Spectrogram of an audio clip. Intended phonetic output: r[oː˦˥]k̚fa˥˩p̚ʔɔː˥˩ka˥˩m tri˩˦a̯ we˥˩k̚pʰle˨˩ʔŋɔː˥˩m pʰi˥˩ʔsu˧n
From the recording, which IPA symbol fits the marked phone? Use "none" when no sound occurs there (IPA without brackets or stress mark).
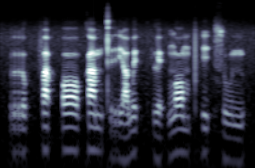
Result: o˦˥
